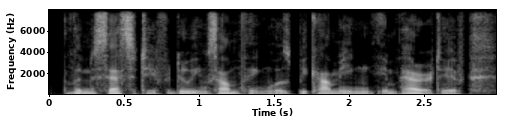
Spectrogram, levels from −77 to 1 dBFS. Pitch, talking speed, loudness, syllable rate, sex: 80 Hz, 160 wpm, -21 LUFS, 7.3 syllables/s, male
